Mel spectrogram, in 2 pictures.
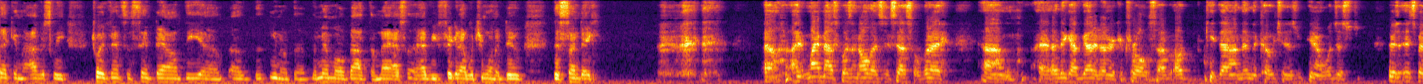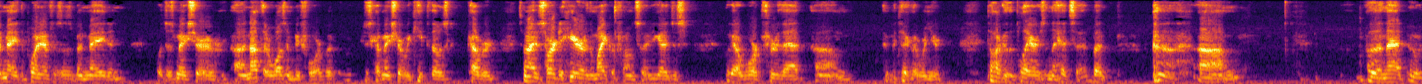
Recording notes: in a conference call with reporters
